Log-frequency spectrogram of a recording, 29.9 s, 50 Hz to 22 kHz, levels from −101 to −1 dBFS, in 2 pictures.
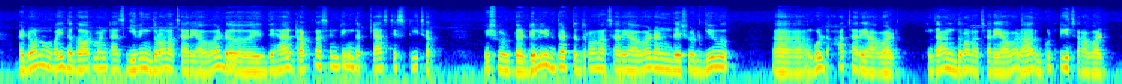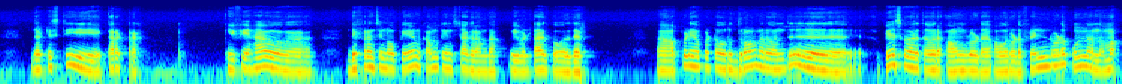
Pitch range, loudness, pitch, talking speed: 130-165 Hz, -35 LUFS, 145 Hz, 135 wpm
